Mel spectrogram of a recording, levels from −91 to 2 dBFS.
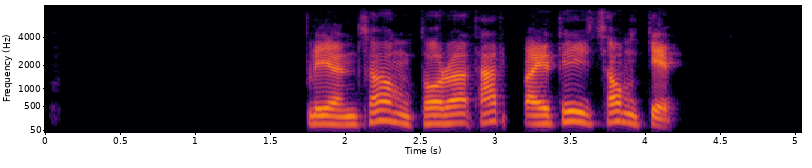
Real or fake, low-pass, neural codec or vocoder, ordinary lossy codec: fake; none; codec, 16 kHz, 2 kbps, FunCodec, trained on LibriTTS, 25 frames a second; none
